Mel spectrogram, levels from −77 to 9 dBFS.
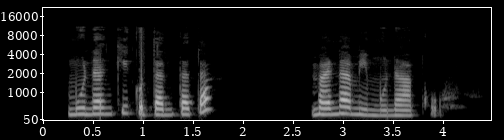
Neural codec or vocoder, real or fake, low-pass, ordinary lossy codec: none; real; 10.8 kHz; MP3, 48 kbps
